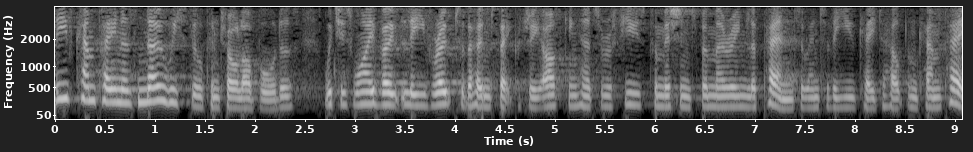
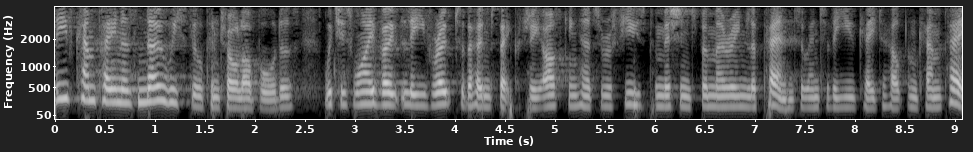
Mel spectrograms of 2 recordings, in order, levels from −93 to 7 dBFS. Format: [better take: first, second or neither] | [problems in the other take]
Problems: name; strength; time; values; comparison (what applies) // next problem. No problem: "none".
first | noise reduction (neural mask model DeepFilterNet 3)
